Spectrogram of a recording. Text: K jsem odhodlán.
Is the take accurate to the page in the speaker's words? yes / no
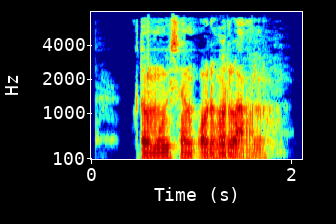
no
